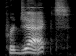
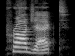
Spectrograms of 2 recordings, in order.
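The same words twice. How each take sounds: First: It is said as the verb, stressing the second syllable. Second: It is said as the noun, stressing the first syllable. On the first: It names an action. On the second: It names a thing.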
